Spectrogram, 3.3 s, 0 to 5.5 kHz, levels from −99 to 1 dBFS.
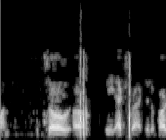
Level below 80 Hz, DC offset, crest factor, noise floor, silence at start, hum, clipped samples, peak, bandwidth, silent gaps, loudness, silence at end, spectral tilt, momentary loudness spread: -88 dBFS; under 0.1%; 18 dB; -72 dBFS; 0 s; none; under 0.1%; 0 dBFS; 3.7 kHz; 1.83-1.95 s; -17 LUFS; 0 s; -9 dB/octave; 18 LU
